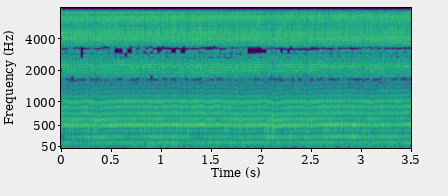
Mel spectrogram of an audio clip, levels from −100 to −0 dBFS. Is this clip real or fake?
real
